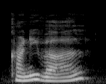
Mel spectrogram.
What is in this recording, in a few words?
"carnaval", French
